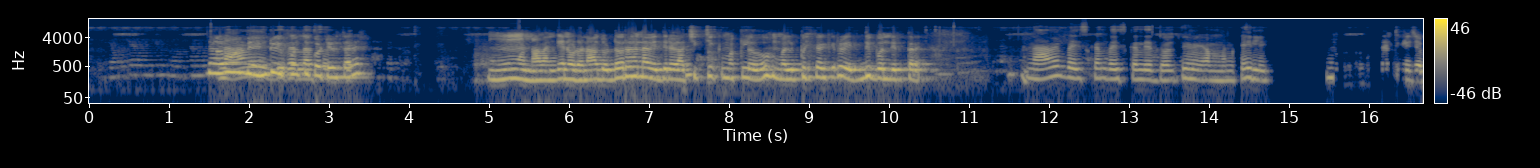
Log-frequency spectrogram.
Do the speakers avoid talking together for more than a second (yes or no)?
no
